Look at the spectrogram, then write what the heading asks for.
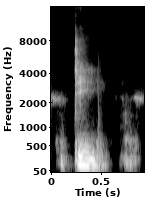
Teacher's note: O una D, nosotros cuando decimos D, ponemos la lengua pues en los dientes, D, en la parte posterior de los dientes superiores, entonces D. Pero para este D en inglés tenemos que ponerlo un poco más atrás de los dientes, tocando ya el paladar que está próximo a los dientes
